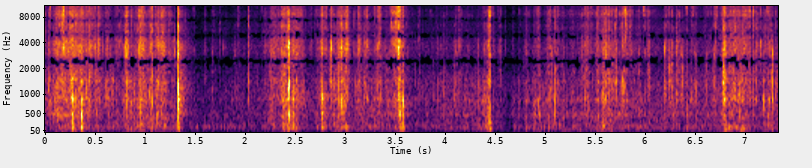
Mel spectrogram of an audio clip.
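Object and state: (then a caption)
Plastic bubble wrap being popped and crinkled. A flat sheet of clear plastic bubble wrap with air-filled bubbles is held in both hands and pinched with long painted fingernails, popping bubbles and crinkling the plastic. Bright, dry crinkling runs throughout, punctuated by sharp, short pops at irregular moments. The sound is quiet and close, with almost no low end.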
